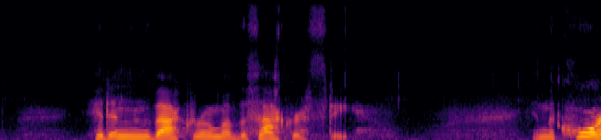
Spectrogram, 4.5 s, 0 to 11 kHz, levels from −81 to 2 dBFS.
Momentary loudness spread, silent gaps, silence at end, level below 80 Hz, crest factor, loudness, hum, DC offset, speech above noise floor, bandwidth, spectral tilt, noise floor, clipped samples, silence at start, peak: 19 LU; none; 0 s; -66 dBFS; 22 dB; -23 LUFS; none; under 0.1%; 38 dB; 11 kHz; -8 dB/octave; -59 dBFS; under 0.1%; 0.7 s; -2 dBFS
